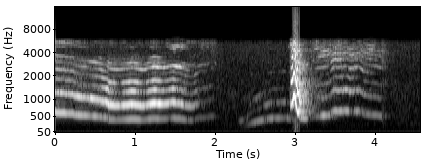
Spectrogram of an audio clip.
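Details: Dog howling in response to a laptop, sustained tonal howl with rich harmonics slowly falling in pitch, a short pause, then rising whimpering glides, a brief sharp yip, and a final wavering howl.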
